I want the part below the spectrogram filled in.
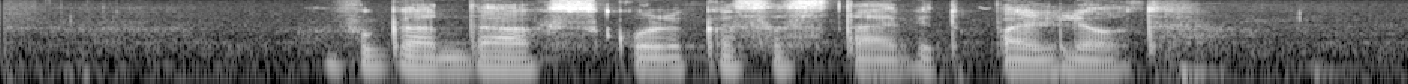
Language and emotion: Russian, neutral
